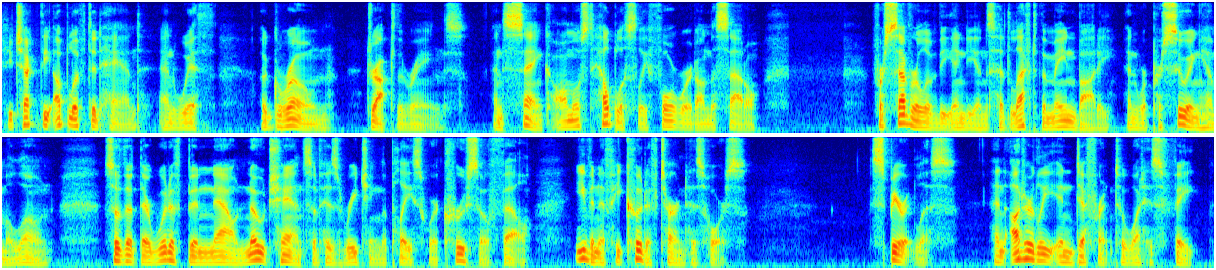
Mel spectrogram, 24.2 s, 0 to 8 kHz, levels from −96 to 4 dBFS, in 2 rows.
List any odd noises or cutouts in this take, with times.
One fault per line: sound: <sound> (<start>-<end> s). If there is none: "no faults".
no faults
